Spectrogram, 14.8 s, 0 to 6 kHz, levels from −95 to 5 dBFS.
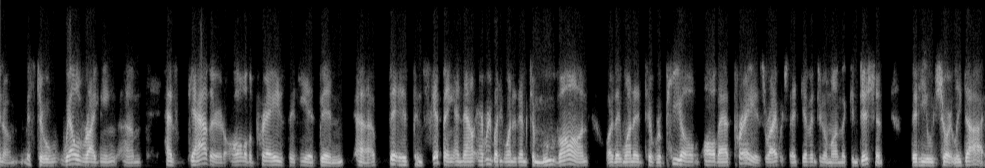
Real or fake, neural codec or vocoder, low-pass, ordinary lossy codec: real; none; 5.4 kHz; Opus, 32 kbps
